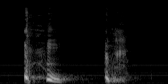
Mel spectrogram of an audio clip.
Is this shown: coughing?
yes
